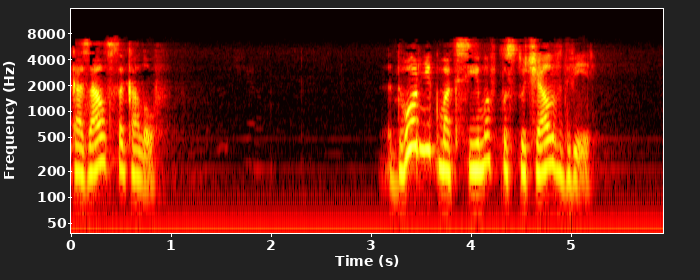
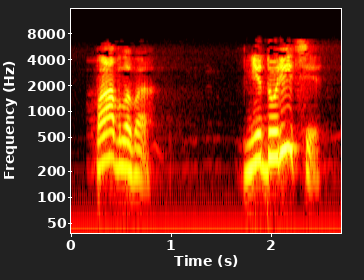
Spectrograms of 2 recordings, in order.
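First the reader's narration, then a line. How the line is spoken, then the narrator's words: Metallic voice. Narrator (Russian): металлическим голосом сказал Соколов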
